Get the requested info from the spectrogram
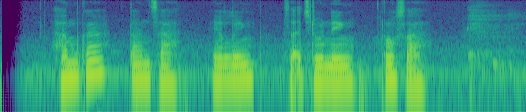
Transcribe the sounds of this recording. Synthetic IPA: hamkat̪ansa | elɪŋsa̰ʔd̥ʒ̥ɾunɪŋrosa

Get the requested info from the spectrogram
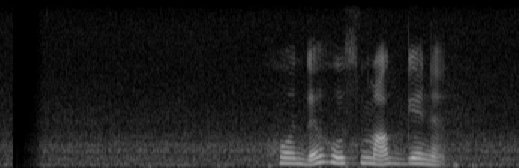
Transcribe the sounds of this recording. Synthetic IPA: hond̪əɦusmak̚ɡenə̰

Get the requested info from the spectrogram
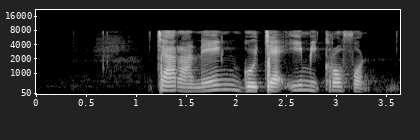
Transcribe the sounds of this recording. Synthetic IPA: t͡ʃaɾaneŋɡo̥t͡ʃɛʔimikɾofɔn

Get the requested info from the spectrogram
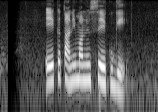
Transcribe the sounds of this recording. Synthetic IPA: eːkət̪animanusjeːkuɡḛː

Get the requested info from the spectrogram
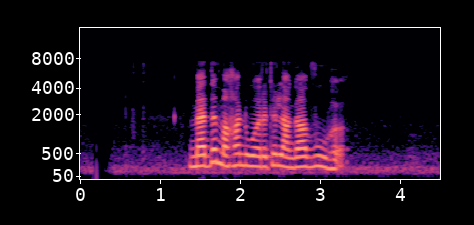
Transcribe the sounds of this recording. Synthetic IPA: mæd̪əmaɦanuʋəɾəʈəlaŋɡaːʋuːɦə

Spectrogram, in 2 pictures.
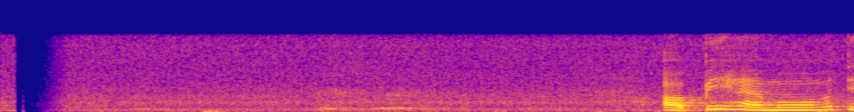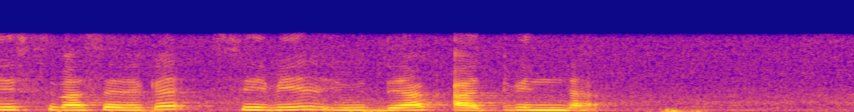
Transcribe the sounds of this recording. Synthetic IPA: apiɦæmuːmət̪isʋasəjəkəsiʋiljud̪ːəjakat̪ʋind̪a

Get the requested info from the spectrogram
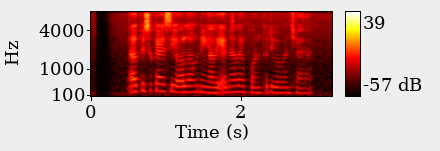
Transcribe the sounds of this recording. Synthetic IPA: ʔɛlpisukajasihɔlɔɦɔk̚niŋaliɛnɛlɛfɔnkɨrdiwawaɲt͡ʃaɾa

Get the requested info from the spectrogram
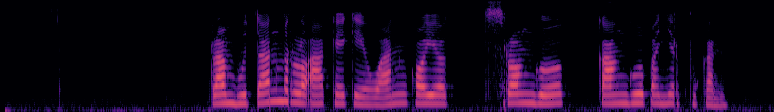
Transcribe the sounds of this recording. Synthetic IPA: rambut̪anmərlɔʔakekewankɔjɔ | sɾɔŋɡɔ | kaŋɡopaɲərb̥ṳkan

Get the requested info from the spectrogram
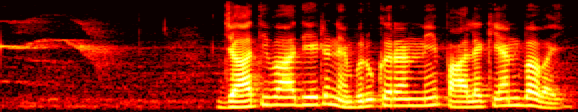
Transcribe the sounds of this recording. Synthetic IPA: d͡ʒaːt̪iʋaːd̪ejːʈənæbuɾukəɾanːeːpaːləkejanbaʋaj

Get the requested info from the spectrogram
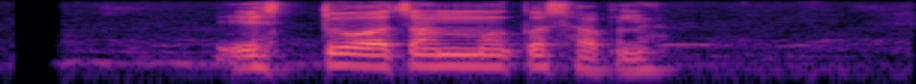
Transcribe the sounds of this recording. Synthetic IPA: est̪oʌt͡sʌmːokosʌpnʌ

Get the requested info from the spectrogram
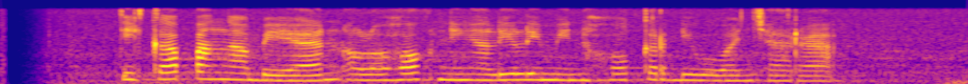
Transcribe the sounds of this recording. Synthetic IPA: t̪ikapaŋabeanɔlɔɦɔk̚niŋaliliminɦɔkərdiwawaɲt͡ʃaɾa

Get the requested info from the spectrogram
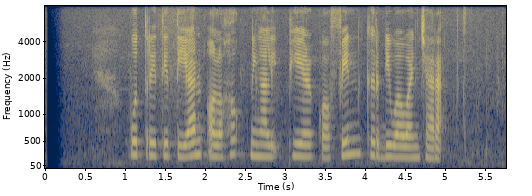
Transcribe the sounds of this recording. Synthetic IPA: put̪ɾit̪it̪ianɔlɔhɔk̚niŋalipiɛrkɔfinkɨrdiwawaɲt͡ʃaɾa̰

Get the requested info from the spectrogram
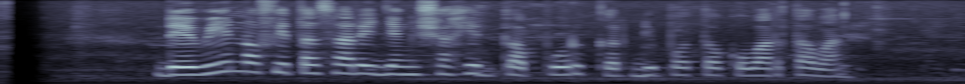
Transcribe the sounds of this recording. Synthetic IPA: dɛwinɔfit̪asaɾid͡ʒɨŋʃaɦid̪̚kapurkɨrdipɔt̪ɔkəwart̪awan

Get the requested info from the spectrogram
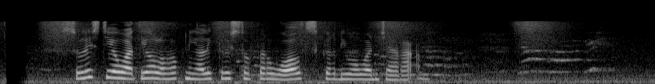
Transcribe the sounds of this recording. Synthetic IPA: sulɪst̪iɔwat̪iɔlɔɦɔk̚nialikɾist̪ɔfərwɔlt̪skərdiwawaɲt͡ʃaɾa̰

